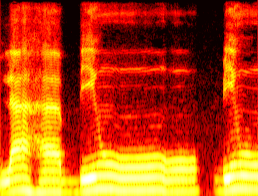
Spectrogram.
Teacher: apabila tanwin ni berjumpa dengan huruf waw, dia bukan sekadar memasukkan, dia bukan idram saja. Dia ada gunah. Gunah ni dengung.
